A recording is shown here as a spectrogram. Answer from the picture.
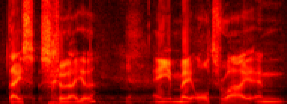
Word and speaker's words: Thijs Schreijer: to pronounce my name my name is pronounces dice Korea he may all try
